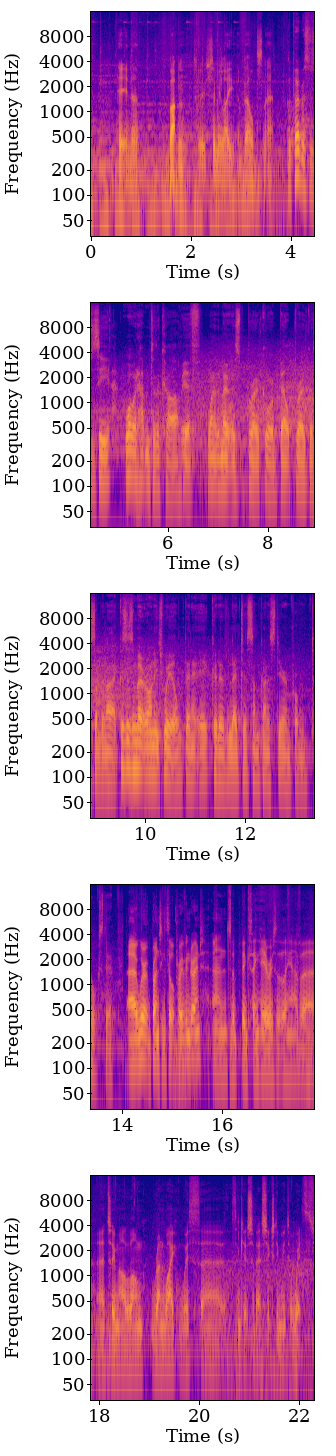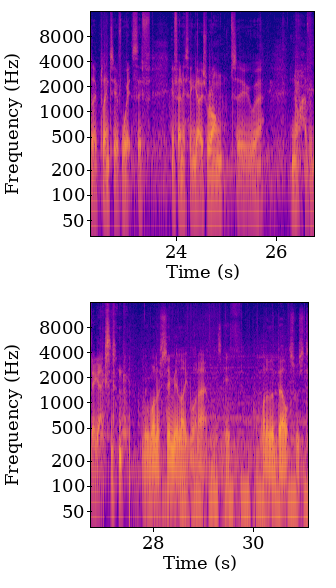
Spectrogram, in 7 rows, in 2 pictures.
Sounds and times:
Speech: 0.5 - 1.0, 1.6 - 31.1.

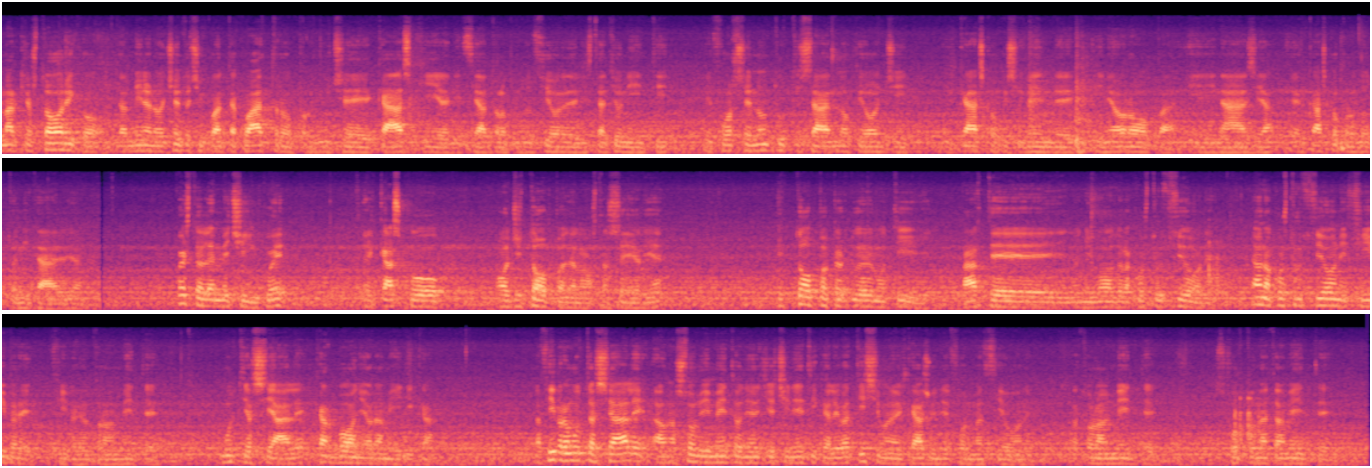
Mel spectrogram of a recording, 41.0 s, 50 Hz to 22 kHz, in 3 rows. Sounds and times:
Speech: 0.0 - 14.6, 15.5 - 16.6, 17.3 - 20.4, 21.4 - 29.0, 29.6 - 31.8, 32.7 - 40.8.

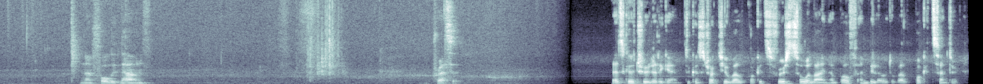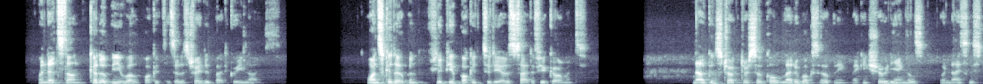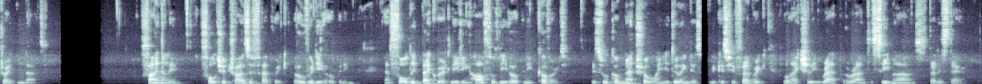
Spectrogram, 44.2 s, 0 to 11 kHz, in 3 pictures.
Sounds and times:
Speech: 1.1 - 2.4, 6.5 - 7.0, 9.2 - 14.6, 15.4 - 19.0, 20.3 - 23.7, 25.2 - 30.3, 31.6 - 44.0.

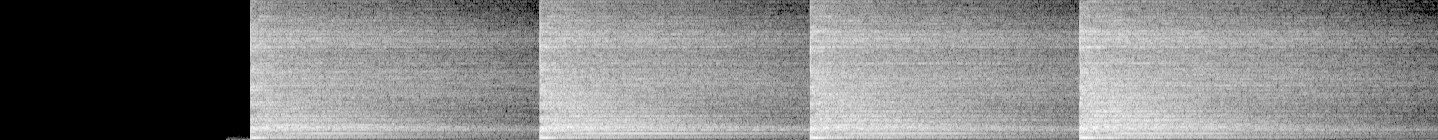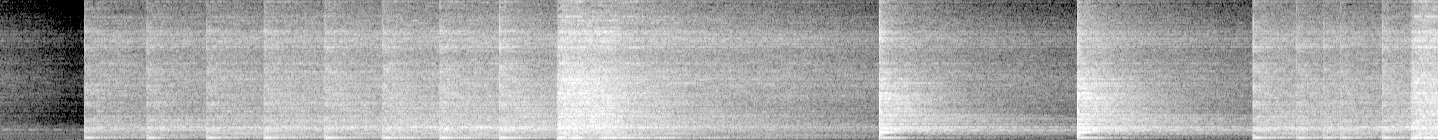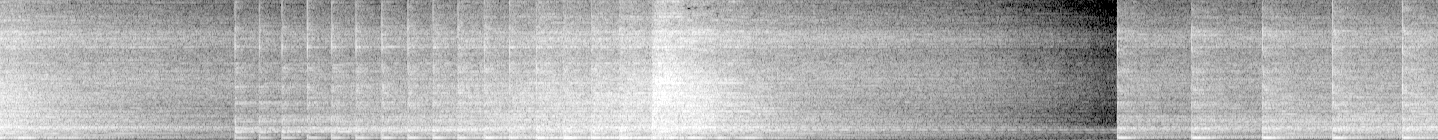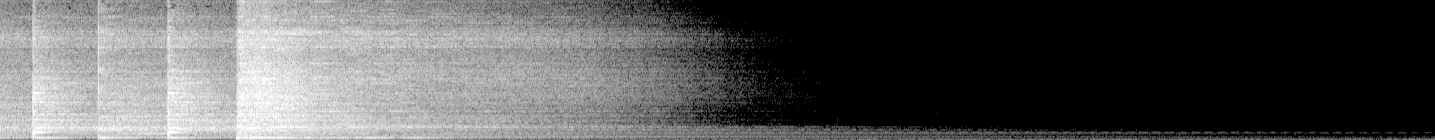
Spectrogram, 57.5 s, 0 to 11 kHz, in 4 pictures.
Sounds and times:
Music: 2.4 - 57.4.

